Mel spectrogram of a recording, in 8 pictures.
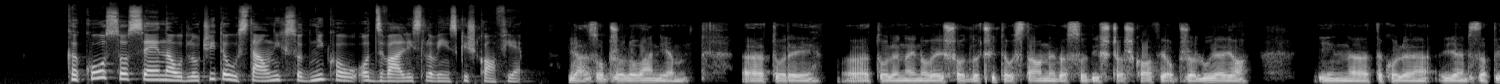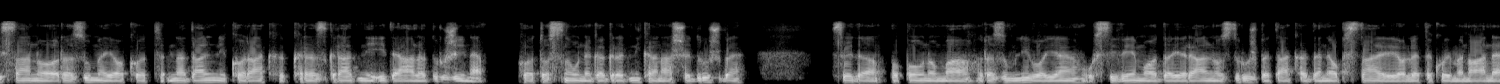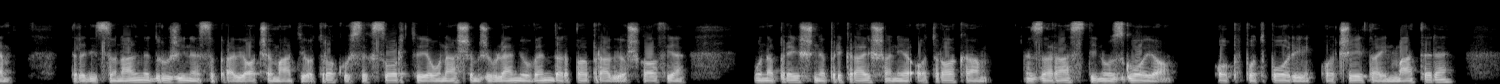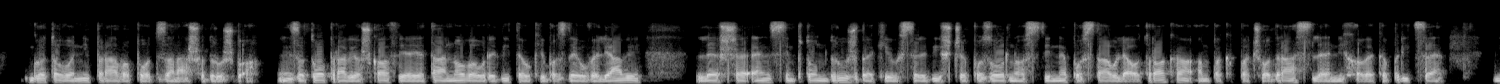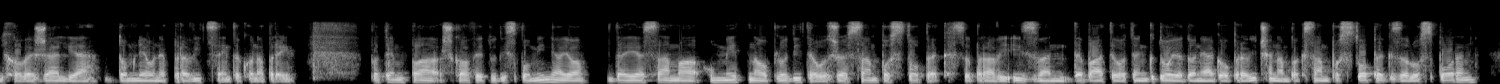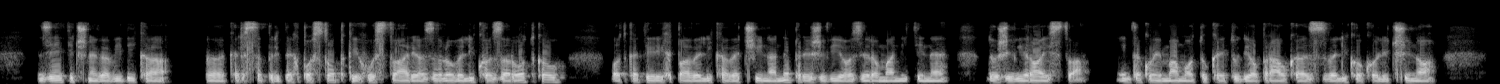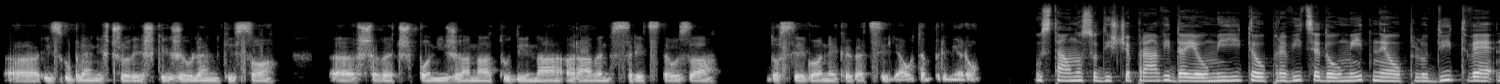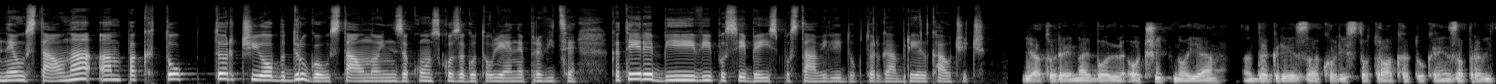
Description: Več o dogajanju na podnebni konferenci v Bakuju pa v pogovoru s klimatologinjo dr. Lučko Kajfež Bogataj.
